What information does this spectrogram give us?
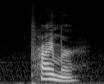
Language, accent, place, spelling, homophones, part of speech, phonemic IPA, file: English, US, California, primer, primmer, noun, /ˈpɹaɪmɚ/, En-us-primer.ogg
